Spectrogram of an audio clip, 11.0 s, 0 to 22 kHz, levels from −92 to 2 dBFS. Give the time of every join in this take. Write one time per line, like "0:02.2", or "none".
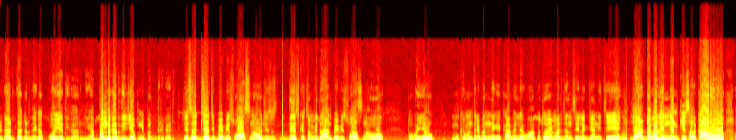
0:02.6
0:09.4

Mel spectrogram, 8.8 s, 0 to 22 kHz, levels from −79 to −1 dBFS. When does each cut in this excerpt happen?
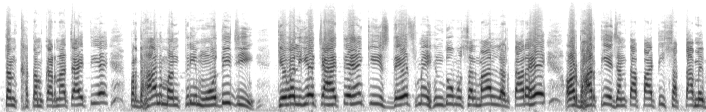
none

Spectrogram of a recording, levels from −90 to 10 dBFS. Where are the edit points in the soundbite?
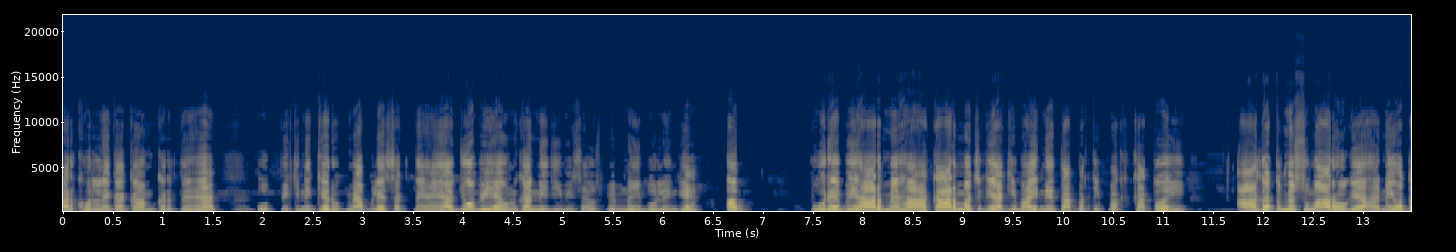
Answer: none

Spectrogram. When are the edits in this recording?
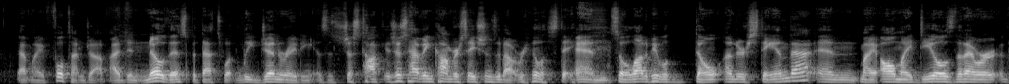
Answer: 0:01.1
0:05.7
0:08.5

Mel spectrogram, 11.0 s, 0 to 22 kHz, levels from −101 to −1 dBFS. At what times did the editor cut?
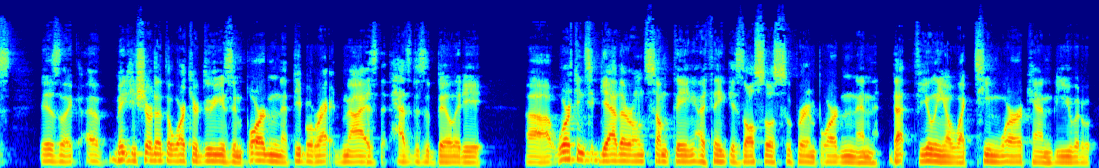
none

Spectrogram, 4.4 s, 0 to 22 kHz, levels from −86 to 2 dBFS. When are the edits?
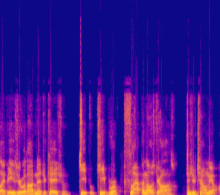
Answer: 0:01.4

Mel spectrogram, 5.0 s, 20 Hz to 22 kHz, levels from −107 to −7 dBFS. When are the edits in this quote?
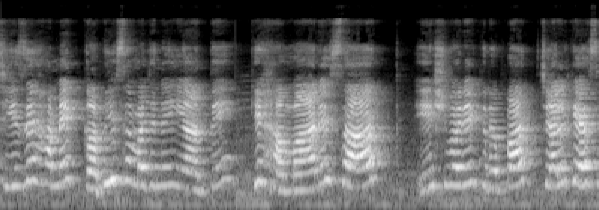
0:01.9

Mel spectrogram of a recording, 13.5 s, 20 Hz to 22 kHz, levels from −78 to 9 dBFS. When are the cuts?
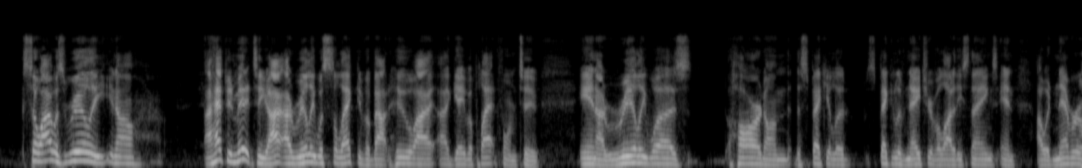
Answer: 0:03.4

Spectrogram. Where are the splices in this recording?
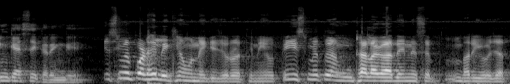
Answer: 0:01.1

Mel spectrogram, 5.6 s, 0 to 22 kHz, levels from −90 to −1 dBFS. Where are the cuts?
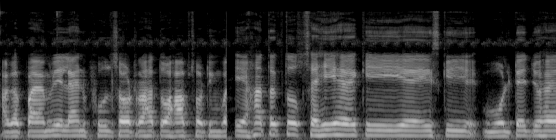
0:02.3

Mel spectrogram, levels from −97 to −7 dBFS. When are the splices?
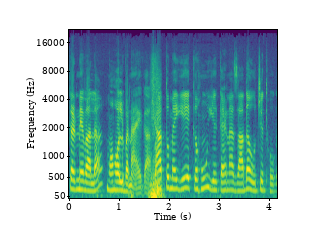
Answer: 0:01.6

